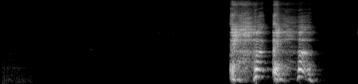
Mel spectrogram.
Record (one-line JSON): {"three_cough_length": "3.6 s", "three_cough_amplitude": 32767, "three_cough_signal_mean_std_ratio": 0.33, "survey_phase": "beta (2021-08-13 to 2022-03-07)", "age": "65+", "gender": "Female", "wearing_mask": "No", "symptom_none": true, "smoker_status": "Never smoked", "respiratory_condition_asthma": false, "respiratory_condition_other": false, "recruitment_source": "REACT", "submission_delay": "2 days", "covid_test_result": "Negative", "covid_test_method": "RT-qPCR"}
